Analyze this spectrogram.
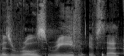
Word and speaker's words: Reif: Her name is Rose Reif, if that's correct I'm pronouncing it.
